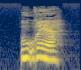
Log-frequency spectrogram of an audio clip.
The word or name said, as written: urea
